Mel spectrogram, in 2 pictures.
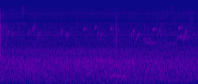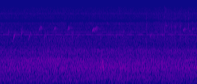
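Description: Small birds chirping, a rapid scatter of short high chirps that is busiest in the first few seconds and thins out later, over a steady low background noise.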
